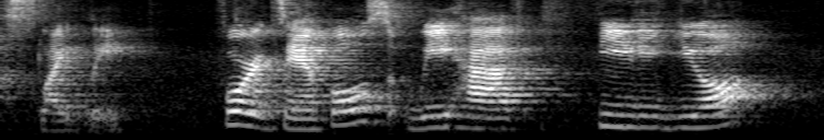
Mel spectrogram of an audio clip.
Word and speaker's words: figlio: For examples we have filio. So this is not figlio. This is f i g l io. Filio.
